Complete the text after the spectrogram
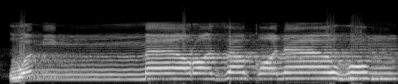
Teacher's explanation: Wa mimma razaqnahum, mim bersukun, tidak boleh berdengung.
